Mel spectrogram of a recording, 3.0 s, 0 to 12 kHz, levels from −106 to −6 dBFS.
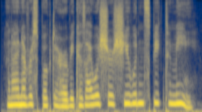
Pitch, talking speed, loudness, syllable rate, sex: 240 Hz, 295 wpm, -14 LUFS, 6.8 syllables/s, female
